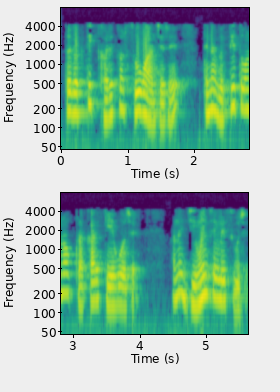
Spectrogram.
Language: Gujarati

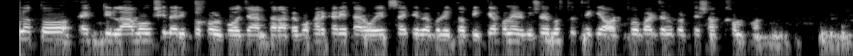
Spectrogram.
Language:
Bangla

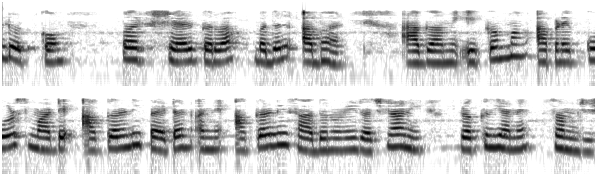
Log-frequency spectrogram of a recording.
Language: Gujarati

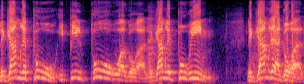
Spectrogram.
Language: Hebrew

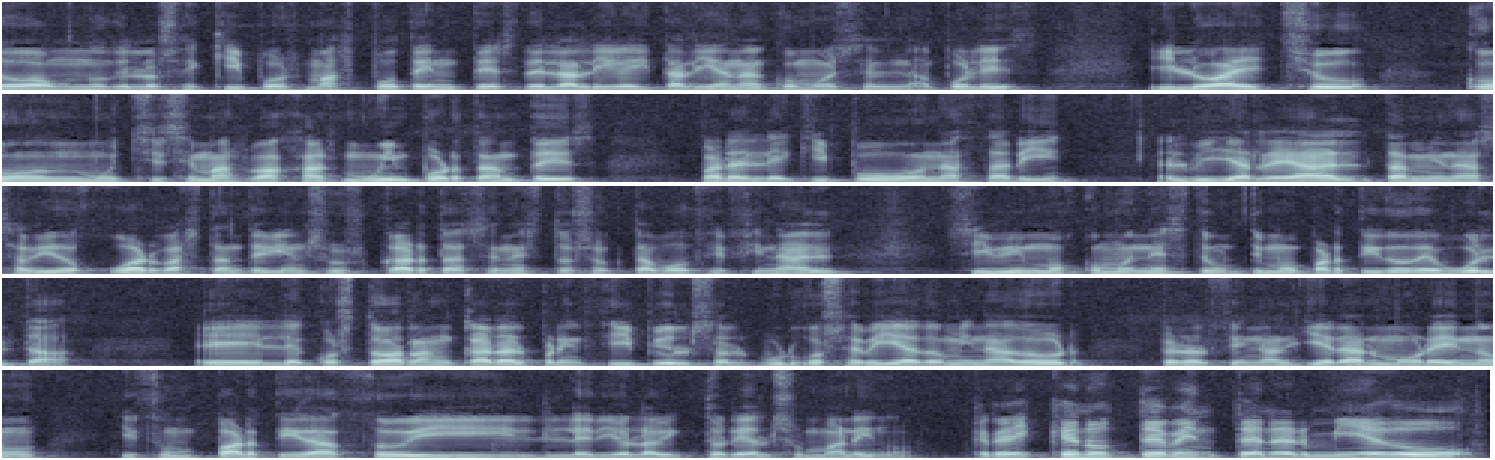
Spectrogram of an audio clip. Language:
Spanish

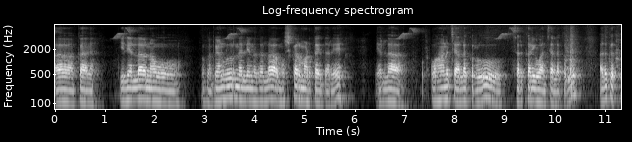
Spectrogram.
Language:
Kannada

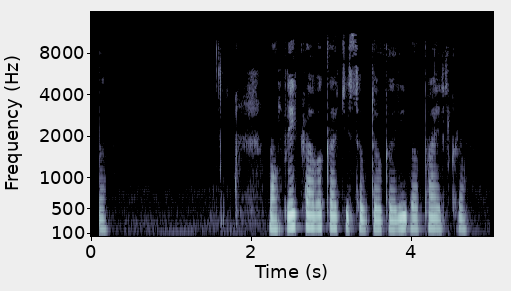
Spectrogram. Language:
Pashto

